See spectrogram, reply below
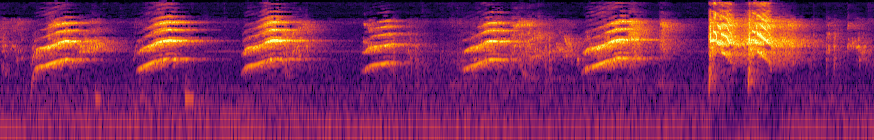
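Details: Budgerigars give a series of six clear downward-slurred chirps spaced under a second apart, each with ringing overtones, followed by a sudden harsh rasping squawk.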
